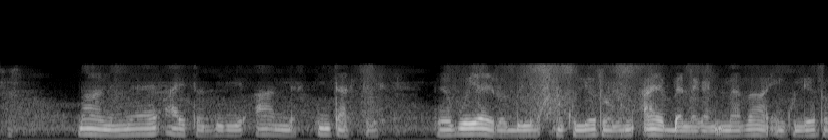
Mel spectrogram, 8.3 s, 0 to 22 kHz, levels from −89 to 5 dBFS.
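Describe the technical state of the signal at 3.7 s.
At 3.7 s the speech carries Nellymoser compression damage, present throughout the clip. Nothing survives above 3.9 kHz. Weak bands seem starved of bits and filled with noise, likely from the Nellymoser Asao codec at a low rate near 16 kbps. The result is rough, hissy and underwater-sounding.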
